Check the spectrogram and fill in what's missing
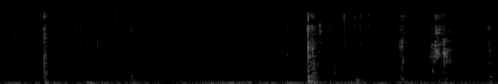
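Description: A box cutter blade carves flakes off a solid orange translucent bar of soap held in the hand. The quiet clip has sparse, irregular, crisp scraping and cutting sounds with a bright, crunchy texture. The sharpest cut comes around the three-second mark.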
